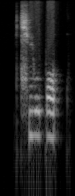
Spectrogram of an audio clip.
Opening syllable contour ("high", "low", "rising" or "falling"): high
